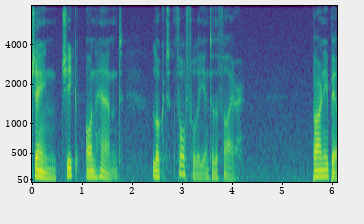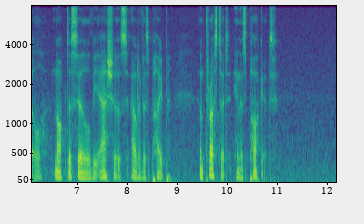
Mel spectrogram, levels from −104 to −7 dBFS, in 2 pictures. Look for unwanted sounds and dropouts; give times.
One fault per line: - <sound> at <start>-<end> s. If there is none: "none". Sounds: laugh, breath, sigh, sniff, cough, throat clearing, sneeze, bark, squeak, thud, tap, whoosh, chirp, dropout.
none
